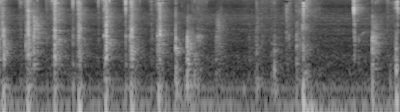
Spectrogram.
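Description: A tarot deck being shuffled by hand: quick, irregular card clicks and slaps, several a second, thinning briefly past the middle.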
